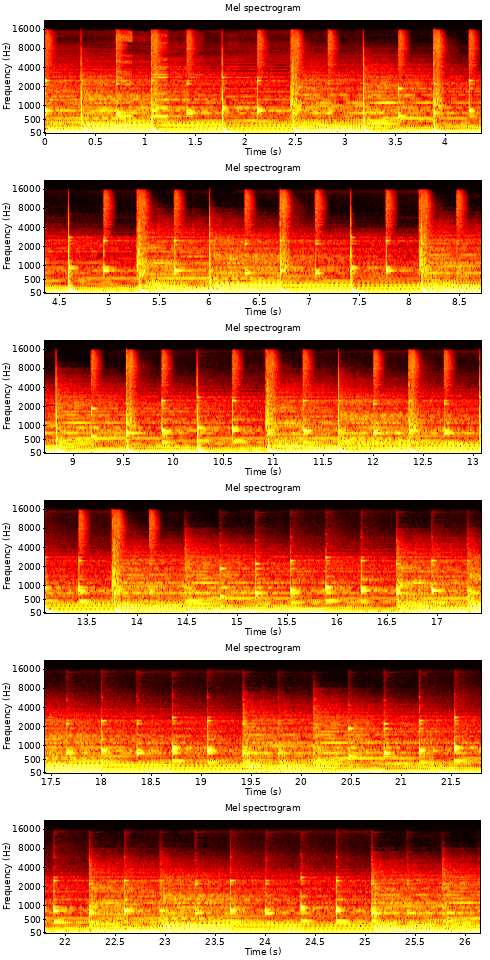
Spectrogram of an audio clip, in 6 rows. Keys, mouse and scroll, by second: 3.1 g, 5.7-6.4 scroll down 3, 7.6 Tab, 7.6-8.1 scroll down 2, 8.1 click, 8.5-9.3 scroll up 7, 9.3 middle click, 11.7 click, 12.3 middle click, 14.3 click, 17.8 click, 18.6 click, 19.8 right click, 20.9 click, 21.5 scroll up 1, 22.3 click.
